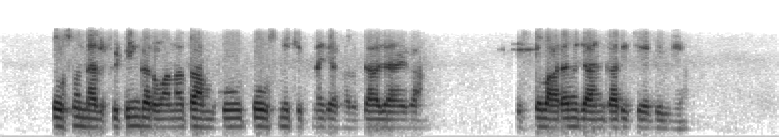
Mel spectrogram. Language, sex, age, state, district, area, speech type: Hindi, male, 30-45, Madhya Pradesh, Harda, urban, conversation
